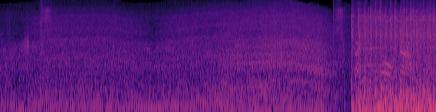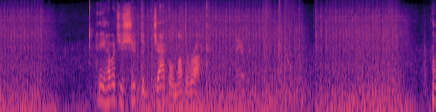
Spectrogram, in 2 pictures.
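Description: A vehicle engine rumbles and roars in a video game.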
